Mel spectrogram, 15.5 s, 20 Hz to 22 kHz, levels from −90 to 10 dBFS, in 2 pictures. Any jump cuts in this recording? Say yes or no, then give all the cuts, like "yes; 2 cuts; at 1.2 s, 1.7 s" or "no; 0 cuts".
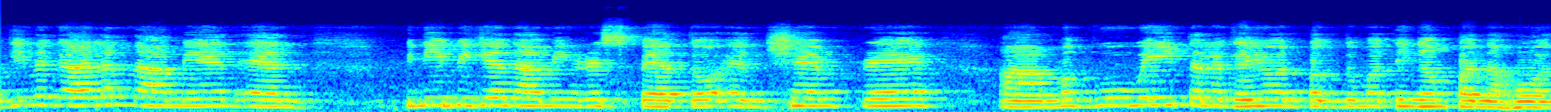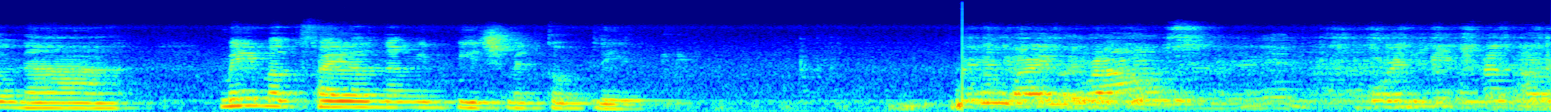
yes; 1 cut; at 12.6 s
